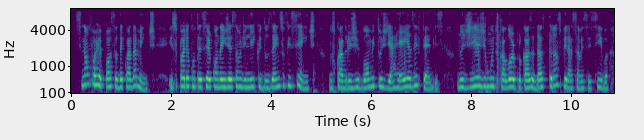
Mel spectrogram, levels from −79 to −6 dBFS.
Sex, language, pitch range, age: female, Portuguese, 220-250 Hz, 10-29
